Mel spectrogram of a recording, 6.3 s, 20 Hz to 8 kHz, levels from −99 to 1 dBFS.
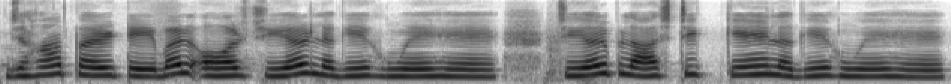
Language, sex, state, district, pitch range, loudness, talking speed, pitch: Hindi, female, Jharkhand, Garhwa, 220-255 Hz, -15 LUFS, 130 wpm, 235 Hz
